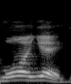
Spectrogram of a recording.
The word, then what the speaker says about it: Juanyeh: I believe it's pronounced Juan Ye, like from Boyz II Men. But it's spelled J-U-A-N-Y-E-H.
